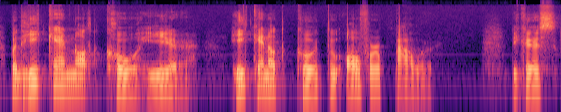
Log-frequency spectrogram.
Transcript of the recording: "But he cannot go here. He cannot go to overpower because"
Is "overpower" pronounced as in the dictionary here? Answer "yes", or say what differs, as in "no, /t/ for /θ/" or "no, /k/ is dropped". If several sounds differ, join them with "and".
no, /f/ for /v/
